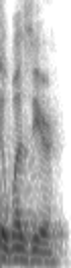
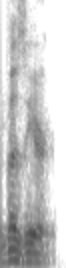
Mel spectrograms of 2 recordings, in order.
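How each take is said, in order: First: The word begins with a W sound. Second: The word begins with a V sound. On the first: "you can say wazir" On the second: "In Persian, they don't have a, a W sound, so they say vizier"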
